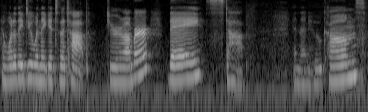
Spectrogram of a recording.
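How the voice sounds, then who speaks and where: A woman teacher retelling a story with props for young children, speaking simply, asking the listener questions and acting out exclamations in an animated way. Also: mid-range voice, slow.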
